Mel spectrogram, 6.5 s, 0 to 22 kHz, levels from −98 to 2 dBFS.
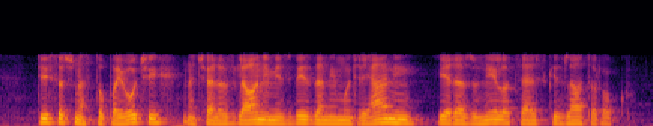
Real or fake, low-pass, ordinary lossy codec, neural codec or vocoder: real; 3.6 kHz; none; none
